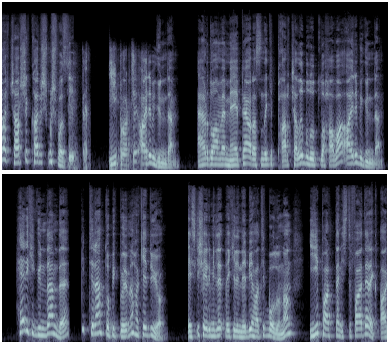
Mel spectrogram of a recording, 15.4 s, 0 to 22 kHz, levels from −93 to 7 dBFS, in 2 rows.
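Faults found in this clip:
Call bitrate drop, 1.35 to 3.15 s: speech goes rough and muffled, top end cut from 20 kHz to 8 kHz. Encoder starved after a bandwidth-estimate dip, fits roughly 64 down to 6 kbps, bottoming out about 1.55 s before recovering.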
